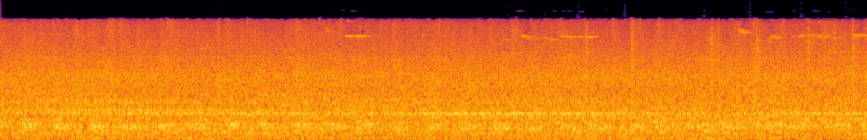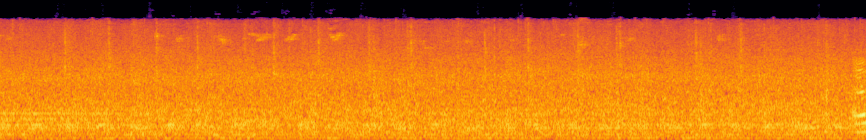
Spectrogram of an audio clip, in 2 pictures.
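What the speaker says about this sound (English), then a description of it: "When the trains wrap around on these S-curves is really cool." Model trains on Fast Track layout rolling steadily through S-curves, a continuous clattering rumble of wheels on track with faint mechanical ticking, held at an even level throughout with no talking.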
